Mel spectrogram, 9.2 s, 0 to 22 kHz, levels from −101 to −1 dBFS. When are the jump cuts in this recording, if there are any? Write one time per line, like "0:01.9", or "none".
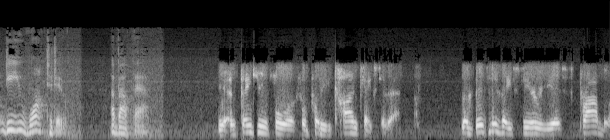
none

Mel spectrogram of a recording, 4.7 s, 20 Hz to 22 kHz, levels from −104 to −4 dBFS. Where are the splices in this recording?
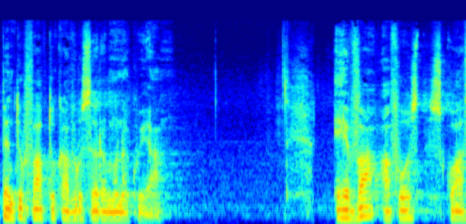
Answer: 0:03.1

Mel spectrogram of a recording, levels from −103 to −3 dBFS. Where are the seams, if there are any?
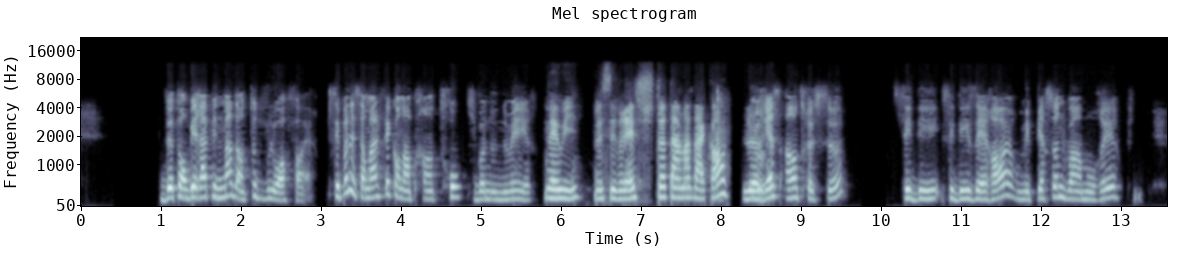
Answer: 0:02.9
0:05.7
0:08.1

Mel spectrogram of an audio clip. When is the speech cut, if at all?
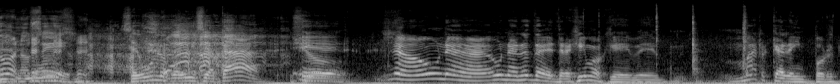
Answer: none

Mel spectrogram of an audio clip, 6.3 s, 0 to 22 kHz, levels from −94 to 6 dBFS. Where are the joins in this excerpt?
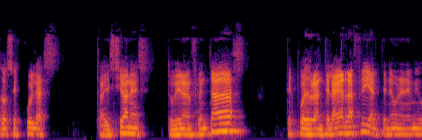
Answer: none

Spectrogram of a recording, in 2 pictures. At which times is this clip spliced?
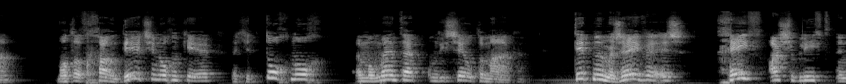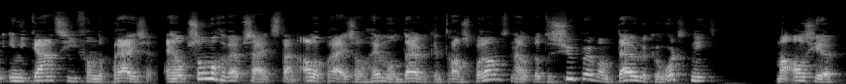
0:10.0

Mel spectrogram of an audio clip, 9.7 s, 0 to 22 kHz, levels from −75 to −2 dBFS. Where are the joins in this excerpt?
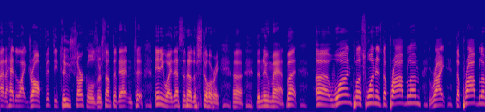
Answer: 0:02.3
0:05.7
0:08.6

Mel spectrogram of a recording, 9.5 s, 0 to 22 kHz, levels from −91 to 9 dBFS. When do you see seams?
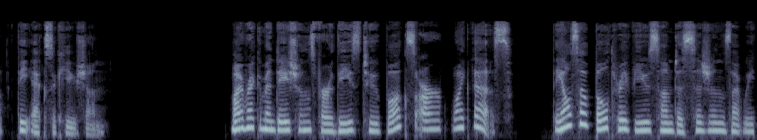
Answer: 0:06.7

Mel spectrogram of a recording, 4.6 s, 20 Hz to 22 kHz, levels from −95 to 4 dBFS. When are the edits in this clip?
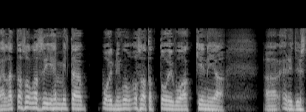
0:01.5

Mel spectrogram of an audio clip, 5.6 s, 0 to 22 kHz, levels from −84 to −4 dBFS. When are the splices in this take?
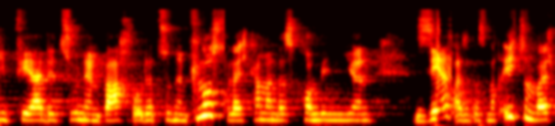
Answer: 0:02.2
0:04.5

